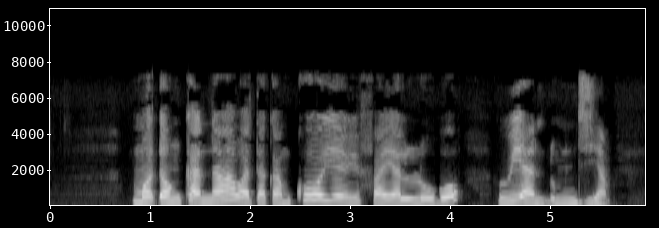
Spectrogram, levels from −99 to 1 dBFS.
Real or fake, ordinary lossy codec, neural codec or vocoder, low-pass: real; AAC, 48 kbps; none; 7.2 kHz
